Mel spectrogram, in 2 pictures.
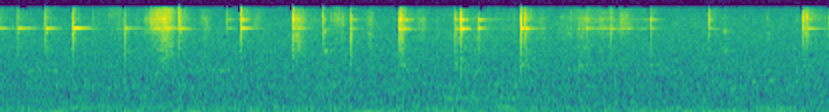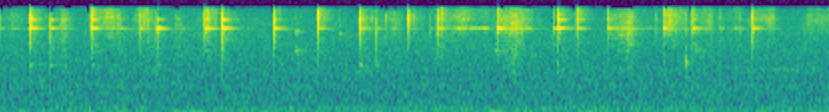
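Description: Long nails tap repeatedly on a tall glass bottle, held in the hand, full of orange Melonat liqueur with a paper label. The result is a quiet series of quick, bright clicks with a faint high glassy ping over a low background hum.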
